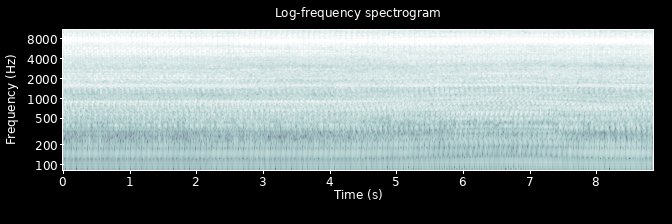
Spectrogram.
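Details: Renault Laguna 2.0 dCi 150 hp diesel at idle: loud running with a hard metallic clatter threaded through, roughly three knocks a second; source of the clatter still unknown.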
